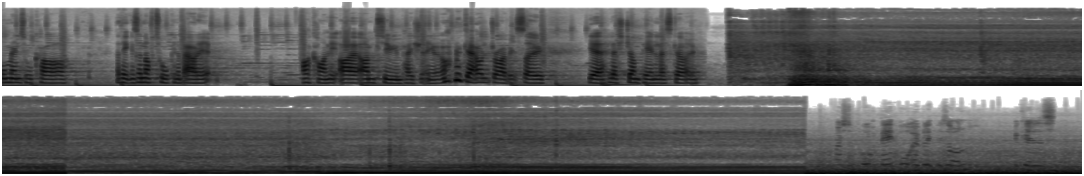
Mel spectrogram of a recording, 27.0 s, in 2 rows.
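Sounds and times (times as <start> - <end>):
car engine starting and idling: 9.0 - 23.6
car engine pulling away: 9.1 - 23.6.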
